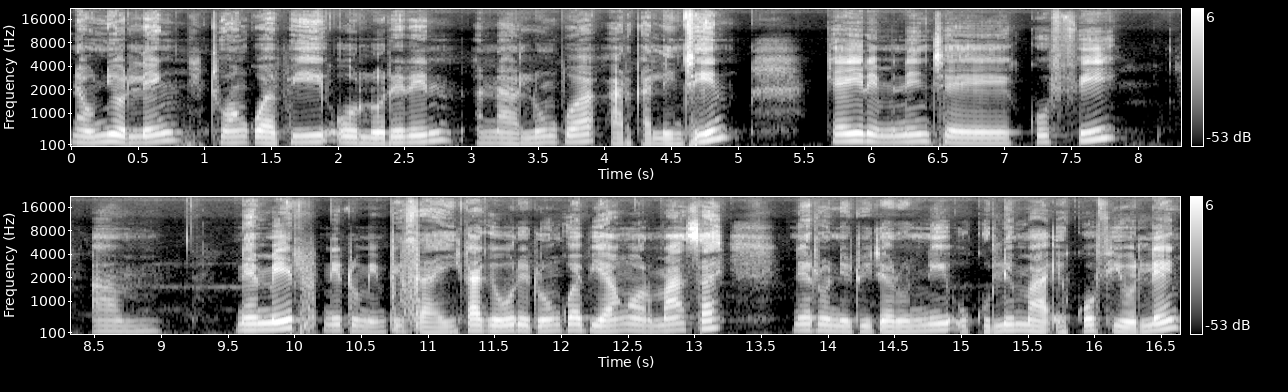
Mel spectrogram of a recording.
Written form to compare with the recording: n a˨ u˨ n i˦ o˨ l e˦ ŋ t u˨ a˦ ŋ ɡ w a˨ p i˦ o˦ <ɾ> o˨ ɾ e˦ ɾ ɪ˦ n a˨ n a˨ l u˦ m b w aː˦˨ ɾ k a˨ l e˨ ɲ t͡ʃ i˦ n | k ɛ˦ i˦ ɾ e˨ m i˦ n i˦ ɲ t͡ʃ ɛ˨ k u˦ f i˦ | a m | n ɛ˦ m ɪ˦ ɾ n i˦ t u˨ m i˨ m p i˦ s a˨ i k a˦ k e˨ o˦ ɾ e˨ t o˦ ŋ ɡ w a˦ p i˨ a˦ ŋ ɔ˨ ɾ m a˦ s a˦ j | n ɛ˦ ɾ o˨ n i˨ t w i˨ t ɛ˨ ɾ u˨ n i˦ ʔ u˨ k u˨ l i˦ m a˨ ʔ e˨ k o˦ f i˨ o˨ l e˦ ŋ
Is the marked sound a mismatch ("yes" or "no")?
yes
